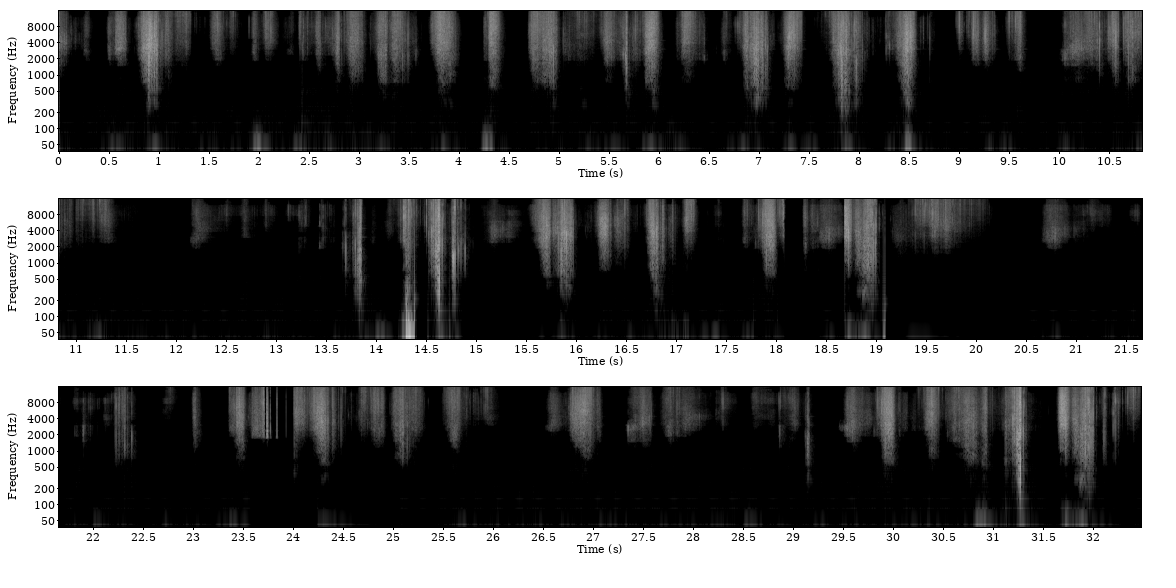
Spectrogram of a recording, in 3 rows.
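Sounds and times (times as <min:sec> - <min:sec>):
crackling and scratching of microphone ear cleaning: 0:00.0 - 0:11.4, 0:13.2 - 0:20.1, 0:21.8 - 0:32.4.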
